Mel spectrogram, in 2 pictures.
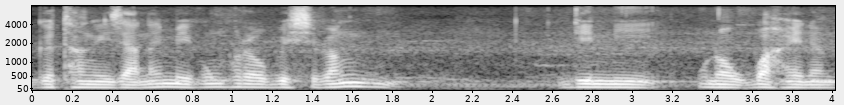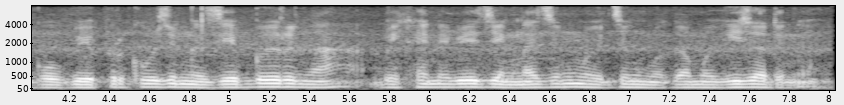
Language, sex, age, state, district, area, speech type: Bodo, male, 30-45, Assam, Baksa, rural, spontaneous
